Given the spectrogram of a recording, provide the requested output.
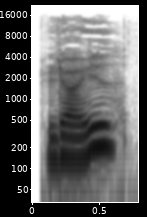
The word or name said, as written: lyv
